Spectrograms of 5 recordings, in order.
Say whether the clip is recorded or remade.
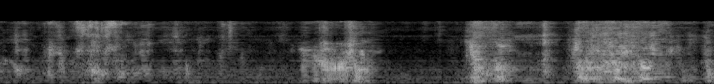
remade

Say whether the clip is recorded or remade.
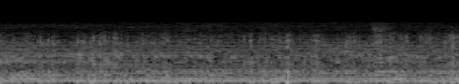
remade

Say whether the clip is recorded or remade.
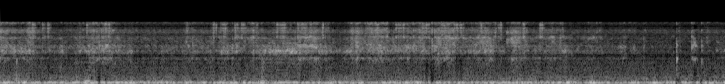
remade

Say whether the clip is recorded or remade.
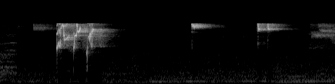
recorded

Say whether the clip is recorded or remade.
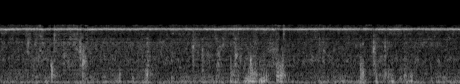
remade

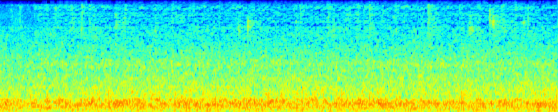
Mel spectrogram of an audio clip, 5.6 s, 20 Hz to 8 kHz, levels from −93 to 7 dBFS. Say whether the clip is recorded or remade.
remade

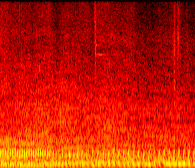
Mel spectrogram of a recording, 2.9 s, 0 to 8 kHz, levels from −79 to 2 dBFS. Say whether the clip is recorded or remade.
recorded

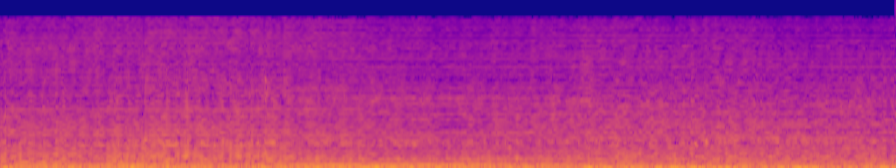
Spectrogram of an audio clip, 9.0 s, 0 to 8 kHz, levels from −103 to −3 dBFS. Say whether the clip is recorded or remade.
remade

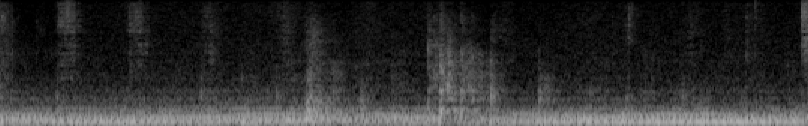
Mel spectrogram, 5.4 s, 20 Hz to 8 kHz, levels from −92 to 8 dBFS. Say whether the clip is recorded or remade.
recorded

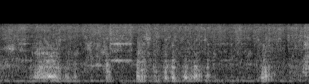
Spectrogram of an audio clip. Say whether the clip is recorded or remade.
remade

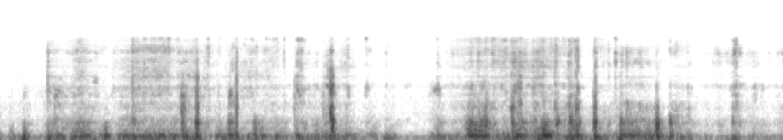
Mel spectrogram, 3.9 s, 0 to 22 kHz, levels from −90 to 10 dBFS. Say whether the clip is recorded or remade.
remade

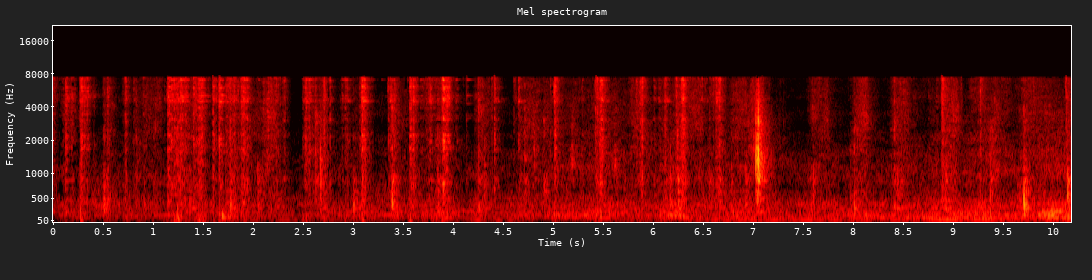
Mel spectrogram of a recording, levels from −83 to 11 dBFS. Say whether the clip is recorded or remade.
recorded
